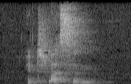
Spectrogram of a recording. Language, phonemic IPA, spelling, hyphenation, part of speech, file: German, /ˌɛntˈlasn̩/, entlassen, ent‧las‧sen, verb, De-entlassen.ogg
- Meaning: 1. to release 2. to dismiss 3. to dismiss: to fire, to sack (to dismiss without statutory notice period)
